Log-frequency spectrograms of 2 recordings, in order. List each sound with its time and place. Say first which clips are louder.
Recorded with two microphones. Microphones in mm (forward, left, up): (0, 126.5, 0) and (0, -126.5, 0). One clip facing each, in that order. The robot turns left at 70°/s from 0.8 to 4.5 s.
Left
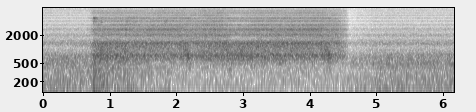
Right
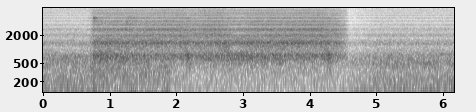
0.8 s a bird: left 1 dB; 20° left, 2.5 m; by 1.9 s 60° right, 2.5 m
